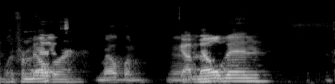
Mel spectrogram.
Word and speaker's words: Melbourne: you go one one from Melbourne Melbourne got Melbourne that's how you pronounce it right JC yeah good if you're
